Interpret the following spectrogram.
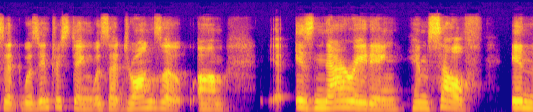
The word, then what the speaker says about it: Zhuangzi: The dream is dependently you know, co-arising from How do you pronounce the name? Zhuangzi.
